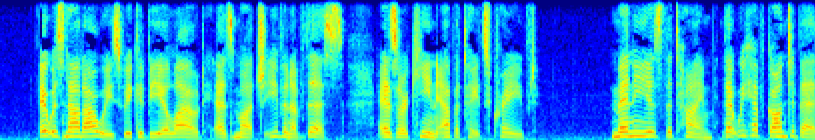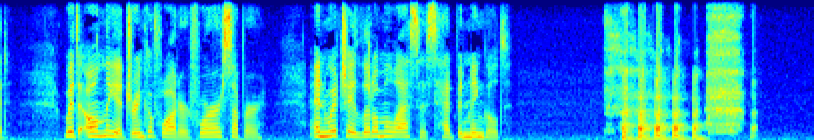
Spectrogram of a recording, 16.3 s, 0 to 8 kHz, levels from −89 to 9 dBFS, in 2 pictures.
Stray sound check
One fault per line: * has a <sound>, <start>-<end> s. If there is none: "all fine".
* has a laugh, 14.2-15.7 s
